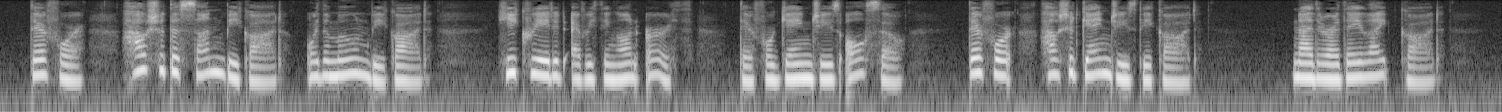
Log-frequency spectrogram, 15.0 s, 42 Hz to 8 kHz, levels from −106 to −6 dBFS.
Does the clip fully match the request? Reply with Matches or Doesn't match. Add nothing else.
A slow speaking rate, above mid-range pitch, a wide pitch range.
Doesn't match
